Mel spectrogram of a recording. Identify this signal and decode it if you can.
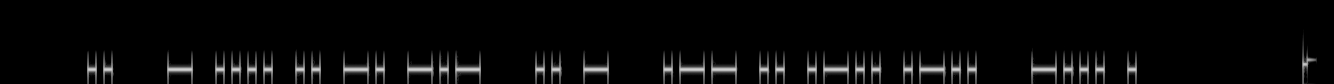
Morse code, heard as a keyed tone, about 15 wpm, 700 Hz. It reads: I THINK IT WILL BE
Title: Sets of 5 Words Encore2 15wpm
